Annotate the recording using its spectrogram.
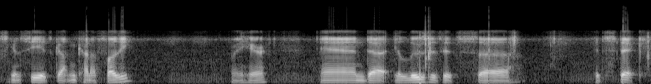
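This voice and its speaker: A man mumbles at a moderate pace in a very deep, low pitch with monotone, flat intonation. Long, frequent pauses break up his speech, and background noise is noticeable. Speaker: budget backpacking traveler reviewing gear. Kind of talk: casual talk to camera, gear demonstration. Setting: filmed at home late at night. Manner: mumbling.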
